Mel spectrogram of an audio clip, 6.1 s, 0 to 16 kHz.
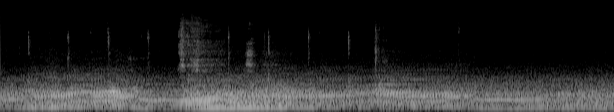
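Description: A VW Tiguan TDI with all-wheel drive accelerates from 40 km/h, its diesel engine note steadily climbing in pitch as it pulls through the revs from inside the cabin, with a brief shift break along the way.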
